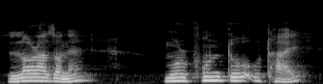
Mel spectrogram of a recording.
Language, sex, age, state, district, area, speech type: Assamese, male, 30-45, Assam, Sonitpur, rural, spontaneous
